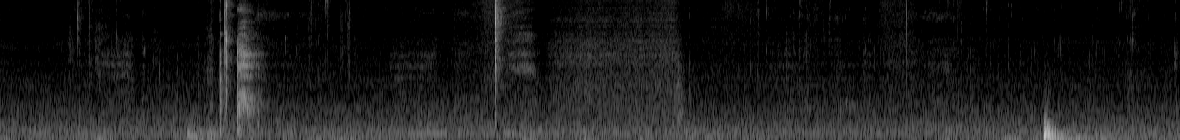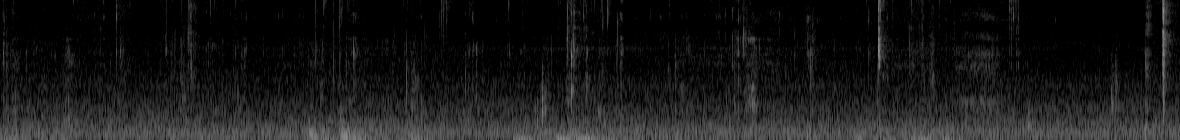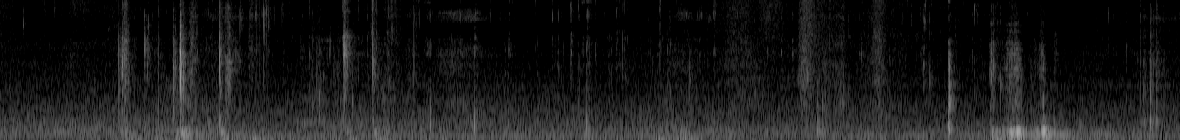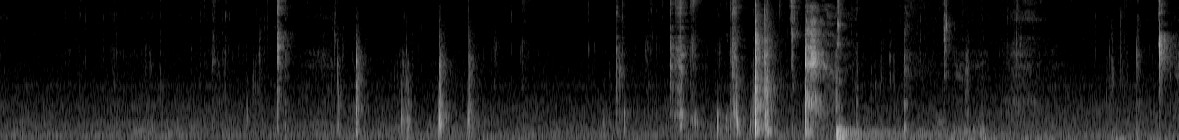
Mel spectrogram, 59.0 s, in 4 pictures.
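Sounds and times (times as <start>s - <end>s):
chewing and biting: 16.0s - 26.6s
heavy low thump: 54.7s - 55.9s.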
